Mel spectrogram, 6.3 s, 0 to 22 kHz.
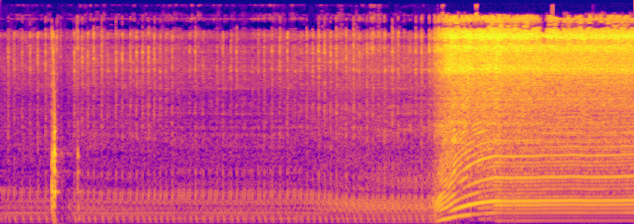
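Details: Poulan 2075C chainsaw (owner thinks 32cc, 16-inch bar) after a carb mod and tune, cold start at about 15°F: an uneven idle snaps cleanly up to a steady, high full-throttle scream and holds there without bogging. The saw is running normally.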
